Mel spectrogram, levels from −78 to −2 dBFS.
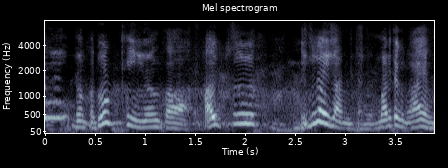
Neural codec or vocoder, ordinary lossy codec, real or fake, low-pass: codec, 16 kHz, 2 kbps, FreqCodec, smaller model; none; fake; none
